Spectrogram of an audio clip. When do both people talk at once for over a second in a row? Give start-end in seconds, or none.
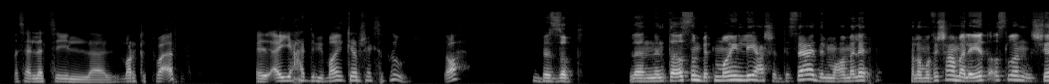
none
